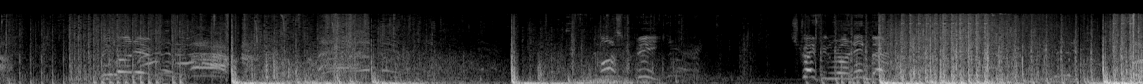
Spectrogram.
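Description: Rapid gunfire rattles close by in bursts.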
